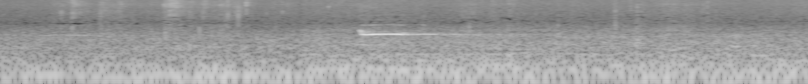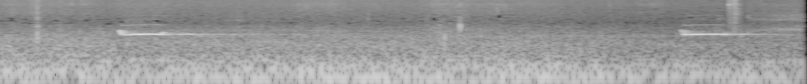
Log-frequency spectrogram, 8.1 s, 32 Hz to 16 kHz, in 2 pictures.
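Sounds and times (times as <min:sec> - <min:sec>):
steady low rumble and hiss of noise: 0:00.0 - 0:08.0
little owl hooting: 0:01.8 - 0:02.4, 0:04.6 - 0:05.4, 0:07.4 - 0:08.0.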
